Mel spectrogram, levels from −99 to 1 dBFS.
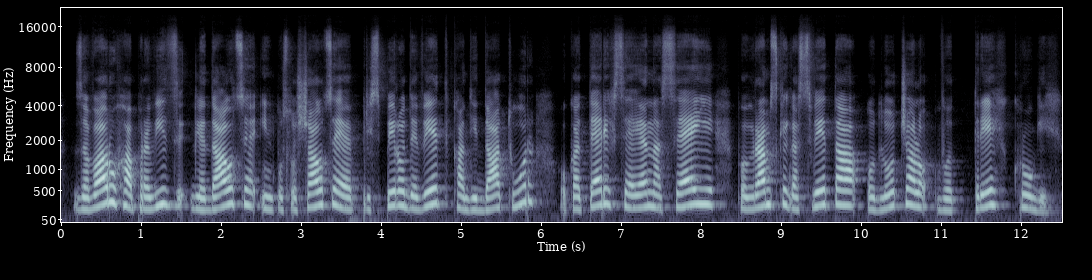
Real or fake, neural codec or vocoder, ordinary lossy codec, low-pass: fake; autoencoder, 48 kHz, 128 numbers a frame, DAC-VAE, trained on Japanese speech; none; 19.8 kHz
